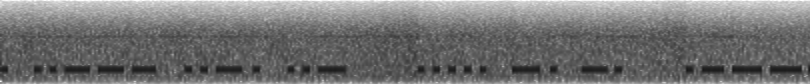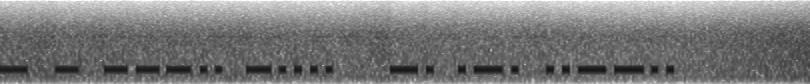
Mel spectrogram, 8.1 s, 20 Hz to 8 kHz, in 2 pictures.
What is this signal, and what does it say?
Morse code, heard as a keyed tone, hand-sent with a bug key, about 31 wpm, 540 Hz, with radio static and a weaker station near 2070 Hz. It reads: … 5NN 1T86 NR?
